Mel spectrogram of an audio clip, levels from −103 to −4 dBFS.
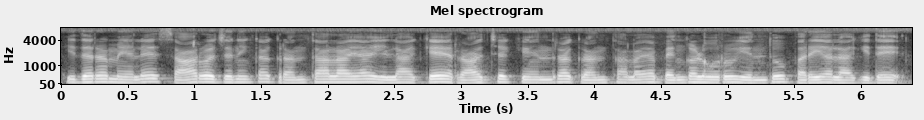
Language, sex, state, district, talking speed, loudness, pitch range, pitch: Kannada, male, Karnataka, Bangalore, 105 wpm, -16 LUFS, 135-155 Hz, 140 Hz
